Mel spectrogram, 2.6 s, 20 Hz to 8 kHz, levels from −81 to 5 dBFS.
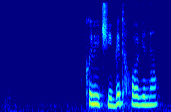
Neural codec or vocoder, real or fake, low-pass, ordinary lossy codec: codec, 16 kHz, 1.1 kbps, Voila-Tokenizer; fake; none; none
